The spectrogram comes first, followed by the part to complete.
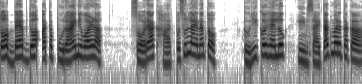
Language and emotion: Goan Konkani, disgusted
